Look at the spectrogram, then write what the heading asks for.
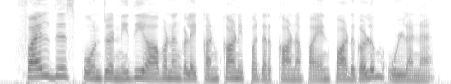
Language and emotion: Tamil, neutral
